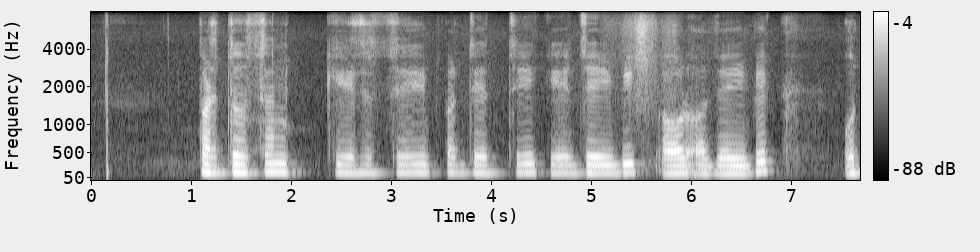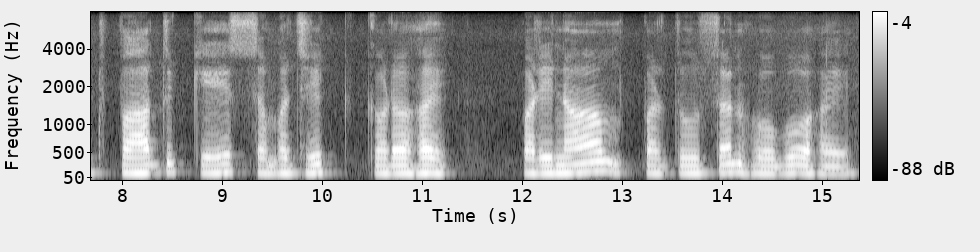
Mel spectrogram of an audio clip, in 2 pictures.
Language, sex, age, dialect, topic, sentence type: Magahi, male, 31-35, Southern, agriculture, statement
